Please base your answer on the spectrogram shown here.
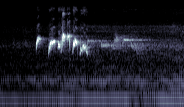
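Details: Red-whiskered bulbul kept and trained at home for fired-up 'căng lửa' singing; one quick warbled phrase of five or six bright, slurred notes, rising then falling, followed by a fainter drawn-out whistle over a low steady hum.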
